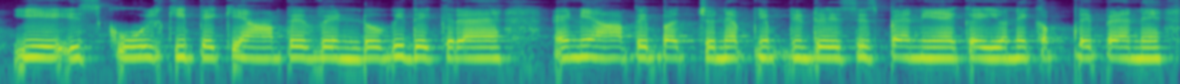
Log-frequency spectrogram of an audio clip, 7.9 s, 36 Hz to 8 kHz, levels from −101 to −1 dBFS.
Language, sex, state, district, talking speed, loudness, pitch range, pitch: Hindi, female, Jharkhand, Jamtara, 190 wpm, -15 LUFS, 190-200 Hz, 195 Hz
